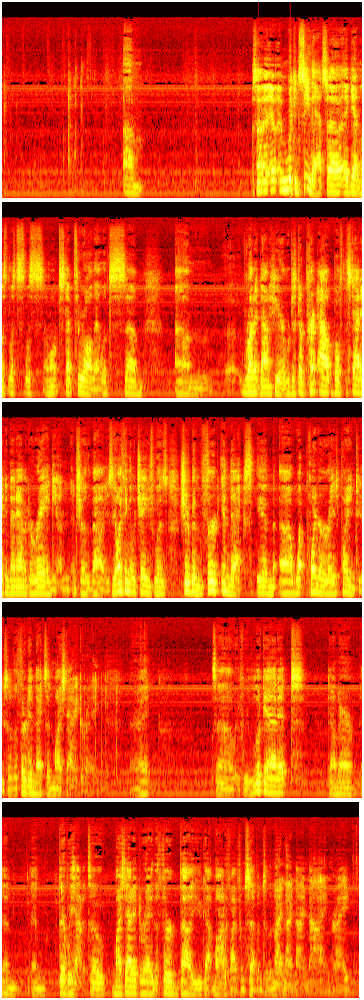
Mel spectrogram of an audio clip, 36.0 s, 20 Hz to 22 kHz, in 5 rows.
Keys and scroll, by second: 1.5 typing, 1.6 ctrl+s.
